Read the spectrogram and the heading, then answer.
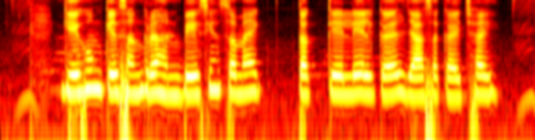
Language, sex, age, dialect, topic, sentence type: Magahi, female, 18-24, Western, agriculture, statement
